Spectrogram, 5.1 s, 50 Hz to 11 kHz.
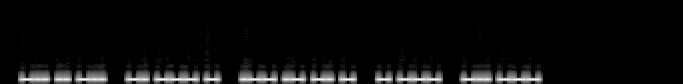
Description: Morse code, heard as a keyed tone, about 44 wpm, 700 Hz. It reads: DID NOT WANT TO DO
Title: Sets of 5 Words Encore 45wpm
